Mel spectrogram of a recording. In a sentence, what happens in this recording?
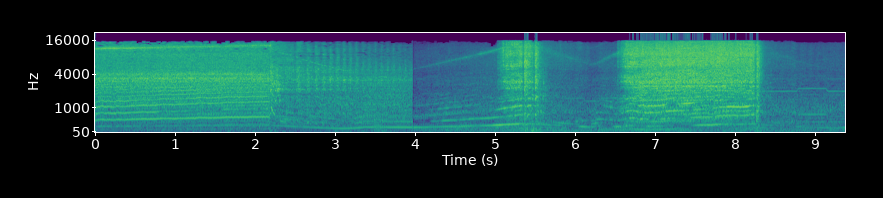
A car accelerating rapidly with musical notes in the background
